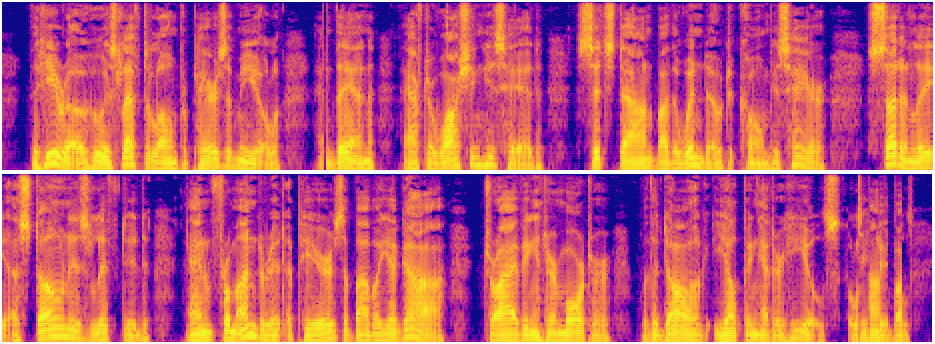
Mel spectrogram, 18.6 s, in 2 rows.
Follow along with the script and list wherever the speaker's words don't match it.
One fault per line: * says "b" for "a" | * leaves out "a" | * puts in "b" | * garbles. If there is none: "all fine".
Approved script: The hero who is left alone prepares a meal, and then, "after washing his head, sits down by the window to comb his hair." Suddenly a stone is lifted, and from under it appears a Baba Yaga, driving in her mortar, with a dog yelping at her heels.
* garbles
